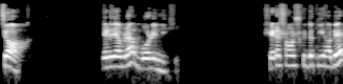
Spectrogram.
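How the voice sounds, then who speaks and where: Speaking at a moderate pace with a high voice and flat delivery, a man with a West Bengal Bengali accent runs a Sanskrit class. He goes through each word letter by letter and repeats it a number of times, though the audio quality is poor.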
